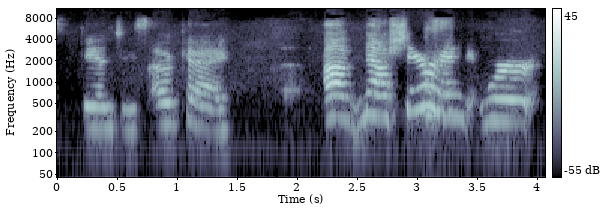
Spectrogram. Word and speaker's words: Ganges: So that would be Ganges, actually, the Ganges, not Ganja. The Ganges. Okay, the Ganges River.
